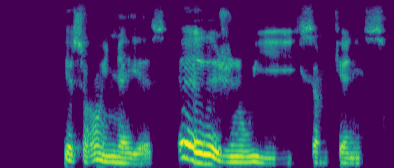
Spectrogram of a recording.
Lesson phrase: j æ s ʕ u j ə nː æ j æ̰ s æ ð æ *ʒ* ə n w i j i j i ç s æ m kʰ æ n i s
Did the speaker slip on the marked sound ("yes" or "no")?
no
